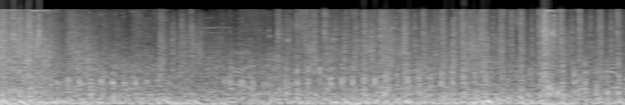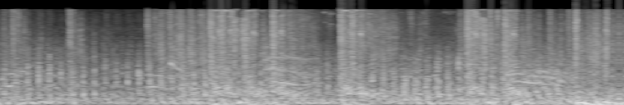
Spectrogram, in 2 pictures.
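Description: A rifle fires in quick bursts at close range.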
